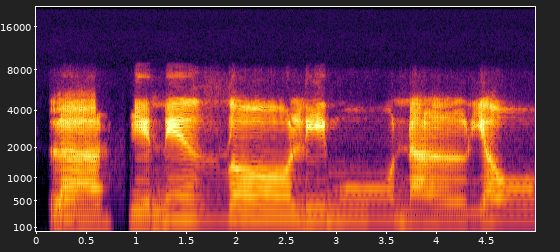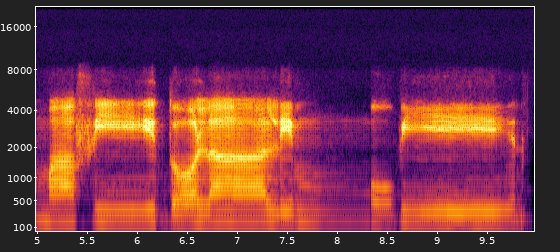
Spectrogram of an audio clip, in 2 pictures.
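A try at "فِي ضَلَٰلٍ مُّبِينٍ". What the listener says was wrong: Fi do itu hurufnya dhad bukan dola tapi do tebal dhalalim mubin. Sisi lidahnya ke geraham atas.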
